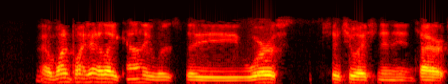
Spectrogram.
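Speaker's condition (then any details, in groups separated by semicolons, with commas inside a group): Parkinson's disease; stem cell infusions in houston, infusions finished, assessment due in september; carbidopa levodopa of little help, symptoms vary day to day, stress flares symptoms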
